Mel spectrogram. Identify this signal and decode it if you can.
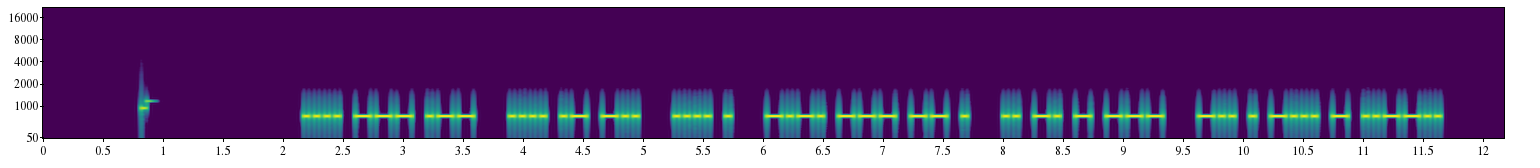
Morse code, heard as a keyed tone, about 28 wpm, 700 Hz. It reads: HOW HAD HE COME INTO DEBT?
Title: Sentences from Top 1300 Words 28wpm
